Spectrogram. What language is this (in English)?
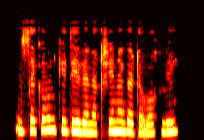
Pashto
